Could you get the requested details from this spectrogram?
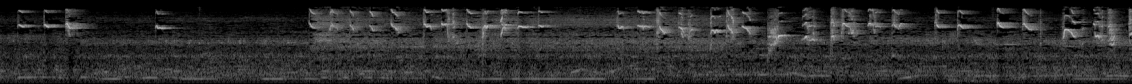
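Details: Young kinoi practising its song: scattered high chirps at first, then a long busy stretch of rapid, sharp tweets and squeaky whistles in irregular series, over a soft steady background hum.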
